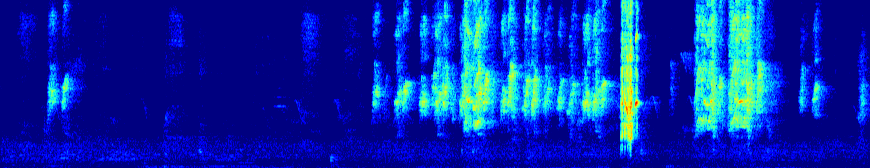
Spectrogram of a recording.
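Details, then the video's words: Green-cheeked conure singing in the evening; quiet start, then a rising run of buzzy high chatter, one sharp loud squawk and more scratchy chirps, over a faint low hum. "come hear me sing together Green Cheek Conure Parrot Bird"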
